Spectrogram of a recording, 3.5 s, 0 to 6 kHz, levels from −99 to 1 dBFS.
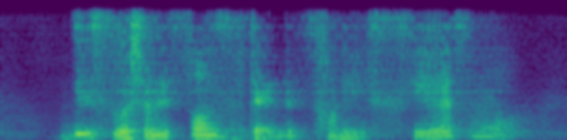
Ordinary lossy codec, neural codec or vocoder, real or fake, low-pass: none; codec, 44.1 kHz, 0.9 kbps, DAC; fake; 5.4 kHz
